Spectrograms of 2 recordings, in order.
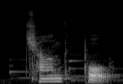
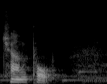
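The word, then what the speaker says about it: чанд пул: How much would be chand pul? Chand pul. So, no need to pronounce D. You can just say chand pul. Look at this like a swimming pool. You can just say pul, chand pul.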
